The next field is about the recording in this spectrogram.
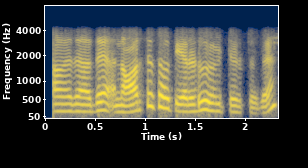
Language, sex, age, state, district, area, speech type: Kannada, female, 30-45, Karnataka, Bellary, rural, conversation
